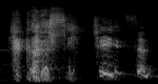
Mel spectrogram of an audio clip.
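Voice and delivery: very high, soft, thin half-whisper; hushed wonder. Acted. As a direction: lift it high and barely voice it. Repeats assurance in thin voice.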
